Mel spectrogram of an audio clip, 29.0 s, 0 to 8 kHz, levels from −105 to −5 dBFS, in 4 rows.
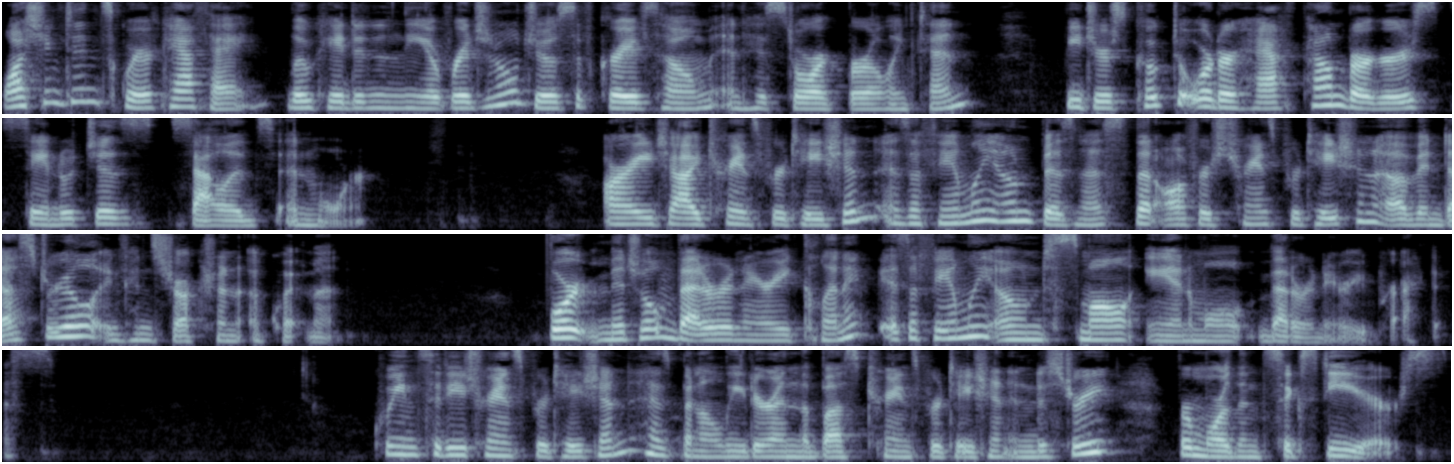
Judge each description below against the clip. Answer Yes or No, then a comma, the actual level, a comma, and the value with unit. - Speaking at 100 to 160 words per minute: Yes, average, 140 wpm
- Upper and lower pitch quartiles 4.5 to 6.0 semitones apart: Yes, average, 5.1 semitones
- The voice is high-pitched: No, medium, 170 Hz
